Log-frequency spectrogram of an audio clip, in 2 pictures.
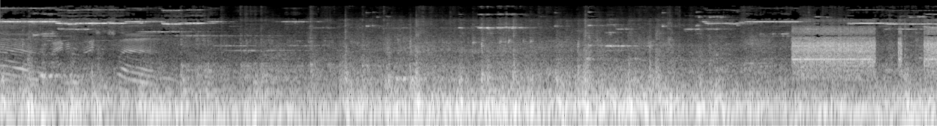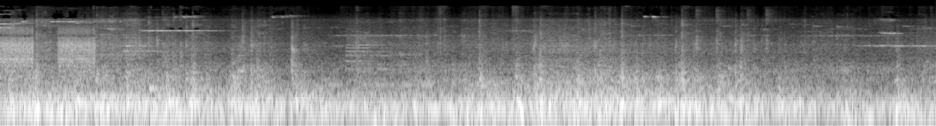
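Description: Freight cars of a CSX welded-rail train rolling slowly past in reverse: a steady low rumble of wheels on rail with scattered thin squeals. Near the middle there is a louder high-pitched screech lasting about three seconds.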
